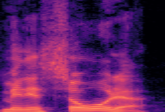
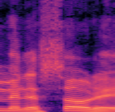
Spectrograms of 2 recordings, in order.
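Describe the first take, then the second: First: It is said in a heavy Midwestern accent. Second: It is said without a heavy Midwestern accent. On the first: The speaker calls it right. "it's Minnesota. ... heavy, whatever you call that, Midwestern accent" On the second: The speaker calls it wrong. "You're not saying Minnesota"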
